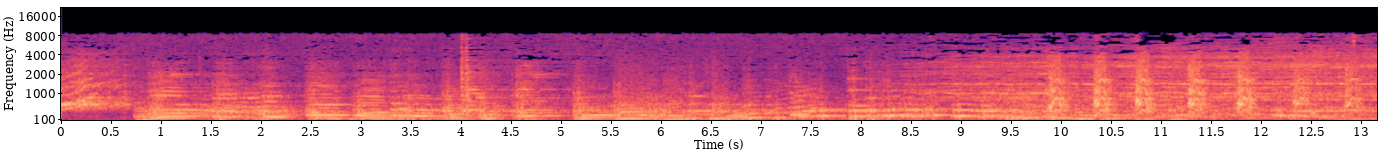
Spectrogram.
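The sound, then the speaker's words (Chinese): A dog barks repeatedly, mixing deep woofs with high yips and whimpering notes. The sharp barks come in quick, irregular bursts throughout, loud and steady, with a cluster of rapid yaps near the end. “唔好吠啦，我系你个新主人嚟噶嘛。仲吠？”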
